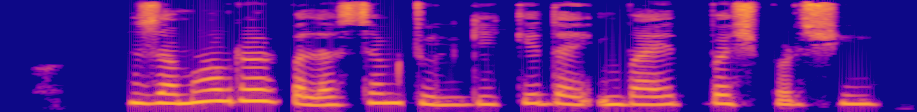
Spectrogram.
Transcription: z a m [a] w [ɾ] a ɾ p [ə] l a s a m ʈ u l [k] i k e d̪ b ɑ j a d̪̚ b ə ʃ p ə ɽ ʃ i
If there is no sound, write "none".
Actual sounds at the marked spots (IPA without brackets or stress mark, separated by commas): ɑ, ɾ, ə, ɡ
